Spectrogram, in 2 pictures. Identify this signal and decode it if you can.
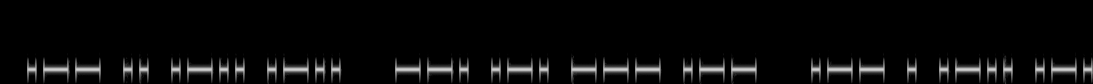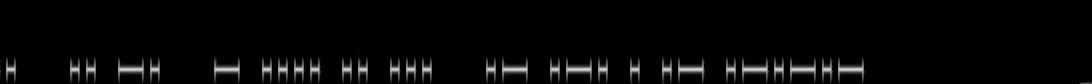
Morse code, heard as a keyed tone, about 15 wpm, 700 Hz. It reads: WILL GROW WELL IN THIS AREA.
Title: Sentences from Top 1000 Words - Review Part 2 - 15wpm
